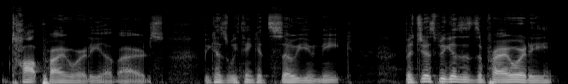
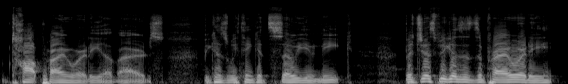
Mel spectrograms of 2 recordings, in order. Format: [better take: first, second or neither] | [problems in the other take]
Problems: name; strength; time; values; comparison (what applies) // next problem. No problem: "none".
first | distortion; slight; 10 dB below the speech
